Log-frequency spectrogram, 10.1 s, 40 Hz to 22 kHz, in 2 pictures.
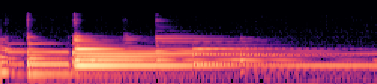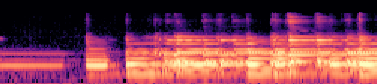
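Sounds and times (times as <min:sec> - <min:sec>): held guitar chord ringing: 0:00.0 - 0:10.0.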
